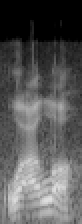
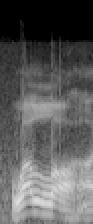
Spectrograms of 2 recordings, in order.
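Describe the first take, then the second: First: A glottal stop separates wa from Allah. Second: Wa runs straight into Allah without a break. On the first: The speaker calls it wrong. "dia tak bunyi wa Allah" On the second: The speaker calls it right. "kalau kita sambung"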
